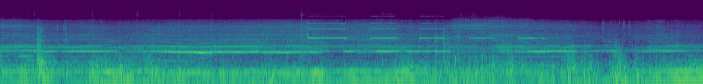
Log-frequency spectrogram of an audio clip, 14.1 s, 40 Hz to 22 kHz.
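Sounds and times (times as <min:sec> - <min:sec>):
engine rumble with whine: 0:00.0 - 0:14.0
vehicle backup alarm beeping: 0:06.1 - 0:11.0.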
